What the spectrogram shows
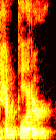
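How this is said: It is said with an American accent. "American people would say Harry Potter"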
